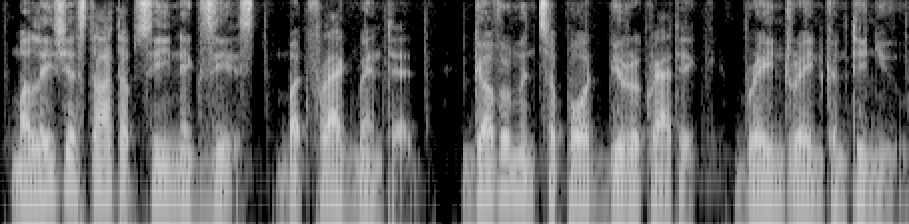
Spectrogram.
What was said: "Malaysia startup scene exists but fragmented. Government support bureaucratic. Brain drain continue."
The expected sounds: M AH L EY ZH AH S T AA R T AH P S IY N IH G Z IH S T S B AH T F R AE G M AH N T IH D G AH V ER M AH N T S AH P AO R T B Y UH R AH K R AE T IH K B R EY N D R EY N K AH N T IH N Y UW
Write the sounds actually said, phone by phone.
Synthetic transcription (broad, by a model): M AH L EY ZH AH S T AA R T AH P S IY N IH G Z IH S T B AH T F R AE G M AH N T IH D G AH V ER M AH N T S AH P AO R T B Y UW R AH K R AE T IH K B R EY N D R EY N K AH N T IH N Y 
